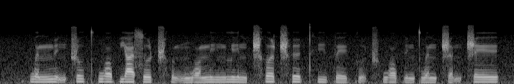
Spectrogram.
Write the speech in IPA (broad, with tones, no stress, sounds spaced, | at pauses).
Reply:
p w ə˨˦ n m y̰˨˩ n ʈ͡ʂ u˥˨ t̪ʰ w ɔ˥˨ p j ä˥˨ s u˨˦ ʈ͡ʂʰ ʊ̰˨˩ ŋ n̪ w ɔ˨˦ n̪ i˨˦ ŋ l i˥˨ n ʈ͡ʂʰ ɤ˦ ʈ͡ʂʰ ɻ̩˦ t̪ʰ i˥˨ p e˨˦ ɪ̯ k ṵ˨˩ ʈ͡ʂʰ w ɔ˥˨ p y˩ n t̪ w ə˥˨ n ʈ͡ʂ ə̰˨˩ n ʈ͡ʂ e˦ ɪ̯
